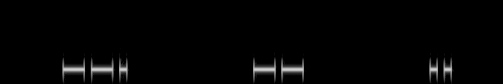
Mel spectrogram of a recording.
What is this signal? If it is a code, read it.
Morse code, heard as a keyed tone, about 17 wpm, spaced as for 6 wpm, 700 Hz. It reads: GMI
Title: USA Call Signs - 5 Characters - 6x Character Spacing - 17wpm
